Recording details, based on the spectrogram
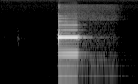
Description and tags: cell phone hang up
The sound of hanging up from your cell phone
cell, hanging, phone, up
